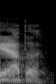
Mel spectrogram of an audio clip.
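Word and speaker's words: Apa: KJ Kappa? – KJ Appa.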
